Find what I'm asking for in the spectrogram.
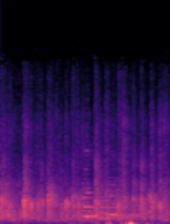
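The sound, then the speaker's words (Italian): Comedy club audience applauding at a stand-up night, scattered clapping that rises and falls under a murmur of voices. “Un applauso.”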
